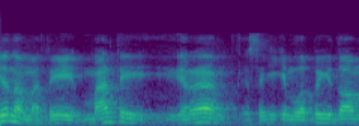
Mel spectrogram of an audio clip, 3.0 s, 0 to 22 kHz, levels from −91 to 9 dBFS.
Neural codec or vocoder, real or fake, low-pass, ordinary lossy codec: none; real; 7.2 kHz; AAC, 48 kbps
